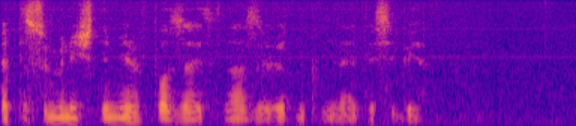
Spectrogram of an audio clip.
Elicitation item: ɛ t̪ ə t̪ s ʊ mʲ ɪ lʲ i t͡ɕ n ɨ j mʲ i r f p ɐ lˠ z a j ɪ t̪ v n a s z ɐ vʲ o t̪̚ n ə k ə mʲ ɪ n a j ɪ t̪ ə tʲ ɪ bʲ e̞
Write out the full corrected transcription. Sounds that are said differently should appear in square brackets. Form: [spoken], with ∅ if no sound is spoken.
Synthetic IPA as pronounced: ɛ t̪ ə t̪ s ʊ mʲ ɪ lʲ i t͡ɕ n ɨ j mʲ i r f p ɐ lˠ z a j ɪ t̪ v n a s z ɐ vʲ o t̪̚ n ə [p] ə mʲ ɪ n a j ɪ t̪ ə [sʲ] ɪ bʲ e̞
